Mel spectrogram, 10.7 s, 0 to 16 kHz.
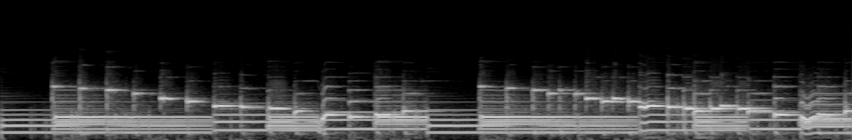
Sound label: Piano Dry 90 BPM C# Min; Melodics; Cymatics - Eternity Sample Pack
